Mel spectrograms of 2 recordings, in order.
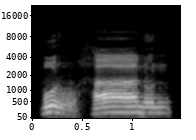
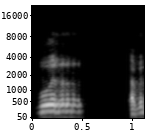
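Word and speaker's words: برهان: arhamarrohimin kemudian yang bomag burhanun Bor jangan baca burnaby dibaca burhanun burhanun ini untuk yang tafsin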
